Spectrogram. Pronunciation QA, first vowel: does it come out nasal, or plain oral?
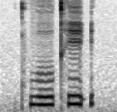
oral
